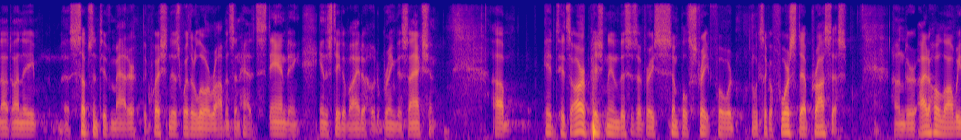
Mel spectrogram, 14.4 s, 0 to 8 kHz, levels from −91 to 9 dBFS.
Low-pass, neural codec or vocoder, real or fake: 7.2 kHz; codec, 16 kHz, 4 kbps, X-Codec, HuBERT features, trained on LibriSpeech; fake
